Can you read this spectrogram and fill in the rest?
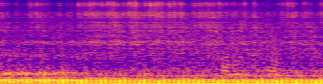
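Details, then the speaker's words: Car at idle just after its exhaust was changed to a quieter setup: a steady low idle with a light metallic buzz on each exhaust pulse, traced to the exhaust tips rattling. "Oh yeah, it's much more quiet. Why is it sounding just like that? Why is it rattling?"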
